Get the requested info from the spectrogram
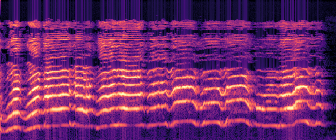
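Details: A female Siberian Husky "screams" and "sings", giving a long, wavering vocal howl that slides up and down in pitch.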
